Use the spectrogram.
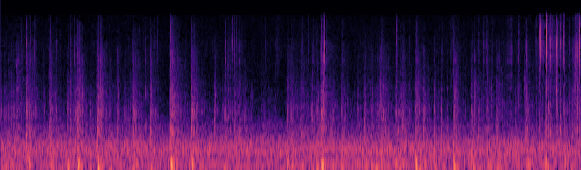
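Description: Fingertips tap quickly on the face and edge of a flat cardboard chocolate box, making a dense, steady patter of soft, dull taps. Occasional sharper clicks stand out, and the sound stays mostly low with very little brightness.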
